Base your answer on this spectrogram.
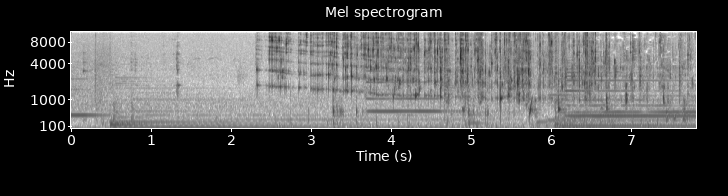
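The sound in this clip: Water is poured into a container to make paint water while painting on a bed, a steady liquid pour with scattered drips and splashes running continuously throughout.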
